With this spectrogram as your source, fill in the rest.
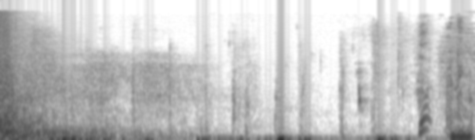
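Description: A fire spell cast in a video game bursts out loud and crackling, then fades into scattered pops, thuds and clicks under faint background voices.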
